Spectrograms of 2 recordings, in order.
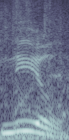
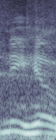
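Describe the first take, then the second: First: The name is said as one syllable. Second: The name is said with two syllables. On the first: The speaker calls it right. "it's pronounced Neil" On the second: The speaker calls it wrong. "It's not pronounced Nihil"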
